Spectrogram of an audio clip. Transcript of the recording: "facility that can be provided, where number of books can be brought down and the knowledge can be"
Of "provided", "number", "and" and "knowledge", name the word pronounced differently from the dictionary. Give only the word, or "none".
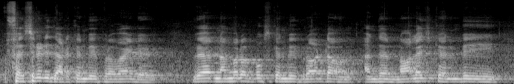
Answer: none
